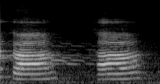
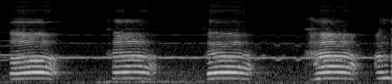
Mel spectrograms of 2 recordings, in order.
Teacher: अ निकलना चाहिए, आ नहीं, का नहीं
